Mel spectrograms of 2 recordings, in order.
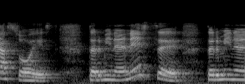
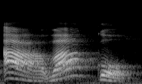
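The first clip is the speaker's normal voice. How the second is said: abaco split into a... ba... co, first A strongest; slow, spaced-out A-BA-CO for abaco; separated syllables; 4 dB louder, much slower than usual. Shown as a demonstration. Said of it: "Yo separo y digo".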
